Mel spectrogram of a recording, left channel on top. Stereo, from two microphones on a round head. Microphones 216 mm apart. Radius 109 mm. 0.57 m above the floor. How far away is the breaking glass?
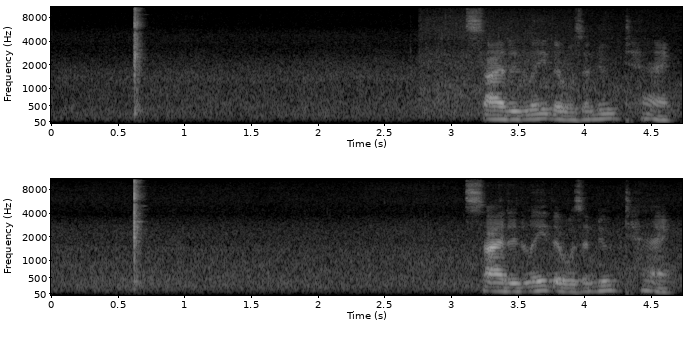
About 1.1 m.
